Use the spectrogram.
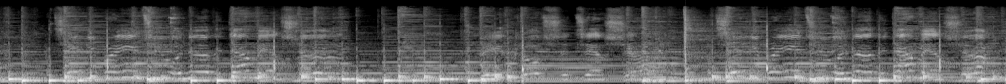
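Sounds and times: electronic hand percussion: 0.0s - 5.5s, 6.8s - 10.0s
acoustic guitar rhythm: 0.0s - 10.0s.

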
